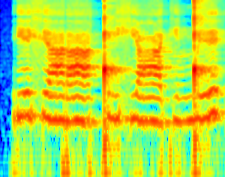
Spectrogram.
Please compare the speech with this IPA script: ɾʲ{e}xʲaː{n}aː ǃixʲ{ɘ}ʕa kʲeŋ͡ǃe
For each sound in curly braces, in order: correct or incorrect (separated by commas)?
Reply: correct, incorrect, incorrect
